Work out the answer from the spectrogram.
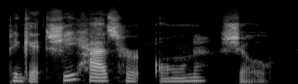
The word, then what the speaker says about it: Pinkett: not jaden sorry and make sure i'm going to say her name properly jade jada jada pickett pinkett she has her own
